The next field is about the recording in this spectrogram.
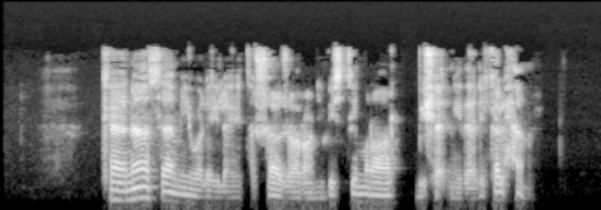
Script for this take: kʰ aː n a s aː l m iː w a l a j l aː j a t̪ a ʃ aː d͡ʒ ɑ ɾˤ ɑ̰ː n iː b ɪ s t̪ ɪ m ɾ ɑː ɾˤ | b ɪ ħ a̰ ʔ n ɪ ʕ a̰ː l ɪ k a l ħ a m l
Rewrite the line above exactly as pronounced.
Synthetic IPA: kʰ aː n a s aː m iː w a l a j l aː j a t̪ a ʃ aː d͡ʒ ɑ ɾˤ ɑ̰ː n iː b ɪ s t̪ ɪ m ɾ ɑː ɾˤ | b ɪ ʃ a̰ ʔ n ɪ ð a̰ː l ɪ k a l ħ a m l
